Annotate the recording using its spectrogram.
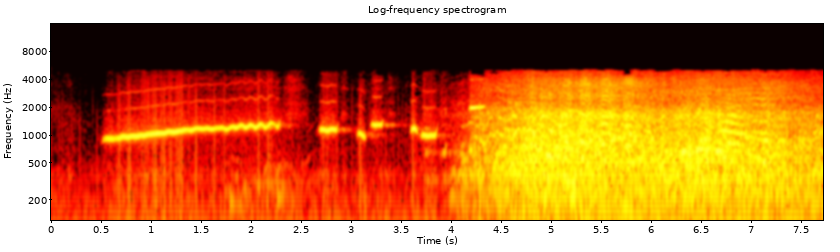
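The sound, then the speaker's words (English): Someone whistles a long, slowly rising note, then several short whistled blips, imitating the south winds coming from the Gulf Stream; a loud, steady rushing noise then takes over and continues to the end. “And from the Gulf Stream comes the whistle of the south winds.”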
